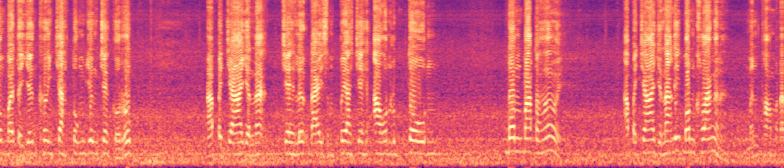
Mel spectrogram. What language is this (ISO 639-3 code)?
vie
